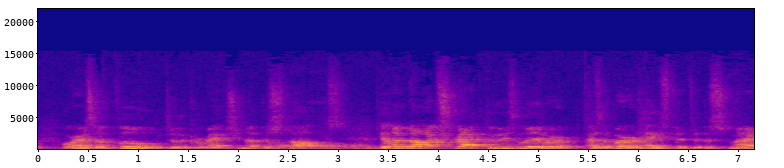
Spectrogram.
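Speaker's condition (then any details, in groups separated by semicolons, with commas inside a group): No condition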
